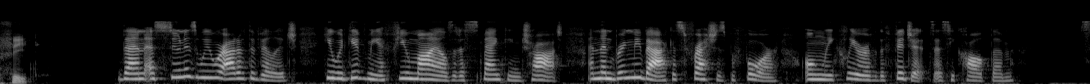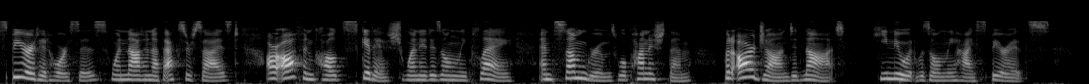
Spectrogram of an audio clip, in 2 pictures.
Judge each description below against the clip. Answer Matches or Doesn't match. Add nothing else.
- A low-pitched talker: Doesn't match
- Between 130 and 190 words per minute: Doesn't match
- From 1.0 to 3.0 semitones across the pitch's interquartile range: Doesn't match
